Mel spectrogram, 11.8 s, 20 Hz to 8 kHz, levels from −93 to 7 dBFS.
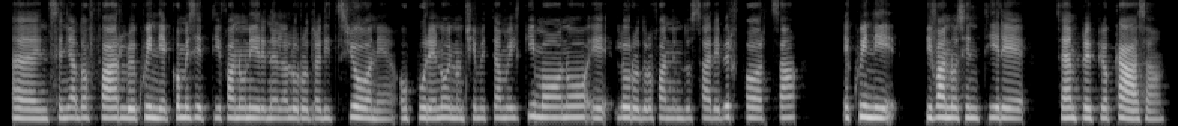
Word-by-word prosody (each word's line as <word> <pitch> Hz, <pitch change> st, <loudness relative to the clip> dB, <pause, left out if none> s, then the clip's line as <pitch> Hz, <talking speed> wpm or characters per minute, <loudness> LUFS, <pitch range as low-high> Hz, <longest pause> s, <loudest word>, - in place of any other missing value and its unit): ehm, 215 Hz, -1 st, +1 dB
insegnato 225 Hz, +2 st, -3 dB
a -, -, -3 dB
farlo 230 Hz, -1 st, +2 dB
e 220 Hz, -, +3 dB
quindi 230 Hz, -1 st, +4 dB
è 215 Hz, -, -3 dB
come 235 Hz, +2 st, +2 dB
se 230 Hz, -1 st, -2 dB
ti 230 Hz, -1 st, -7 dB
fanno 230 Hz, 0 st, -1 dB
unire 225 Hz, -1 st, +1 dB
nella 220 Hz, 0 st, -4 dB
loro 220 Hz, 0 st, -1 dB
tradizione, 220 Hz, -1 st, -1 dB
oppure 220 Hz, +1 st, -2 dB
noi 230 Hz, 0 st, 0 dB
non 220 Hz, -1 st, -3 dB
ci 225 Hz, +2 st, -8 dB
mettiamo 230 Hz, +1 st, -5 dB
il 230 Hz, -1 st, -6 dB
kimono 245 Hz, -1 st, +1 dB
e 225 Hz, -1 st, -4 dB
loro 235 Hz, -1 st, +2 dB
te 220 Hz, -, -4 dB
lo 220 Hz, -, -5 dB
fanno 220 Hz, 0 st, -5 dB
indossare 220 Hz, 0 st, -6 dB
per 245 Hz, +1 st, -3 dB
forza 235 Hz, +1 st, -3 dB, 0.4 s
e 235 Hz, -, -3 dB
quindi 235 Hz, -1 st, +6 dB, 0.3 s
ti 235 Hz, -, +1 dB
fanno 235 Hz, -1 st, +6 dB
sentire 230 Hz, -2 st, -1 dB, 0.2 s
sempre 230 Hz, 0 st, +2 dB
più 220 Hz, +1 st, -4 dB
a 220 Hz, -, -10 dB
casa. 205 Hz, -3 st, +2 dB
230 Hz, 200 wpm, -24 LUFS, 220-235 Hz, 0.4 s, quindi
